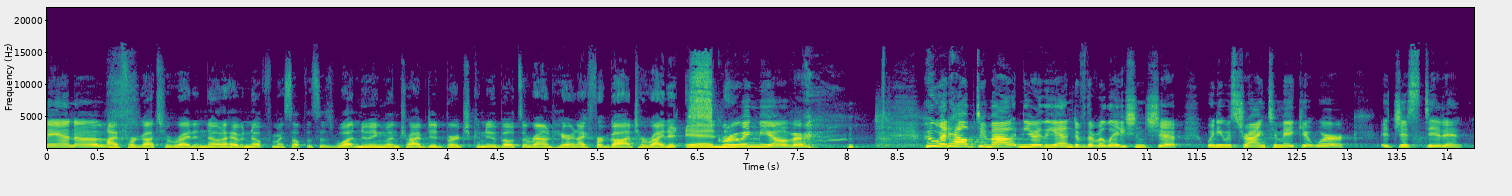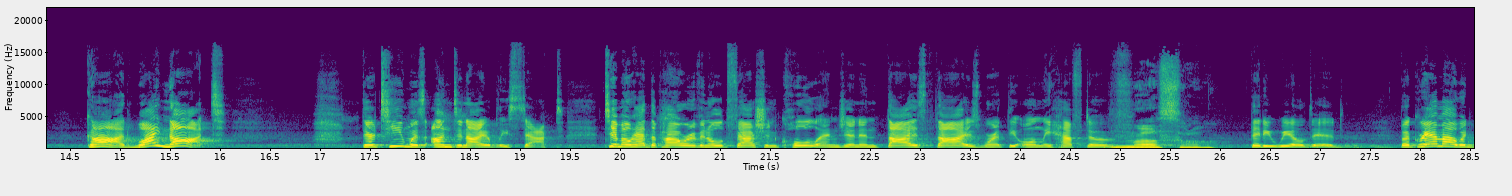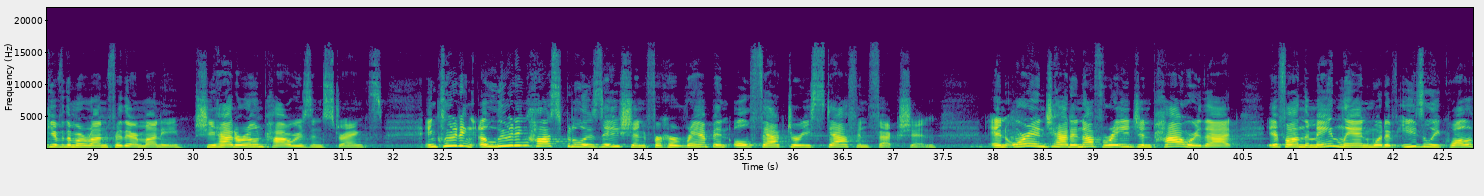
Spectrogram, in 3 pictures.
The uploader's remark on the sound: live At The Revolution Hotel, Boston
